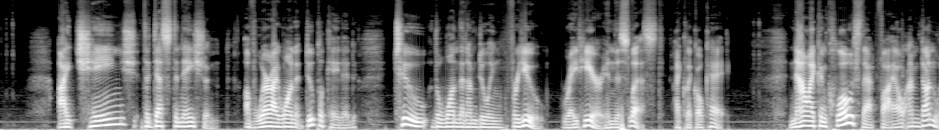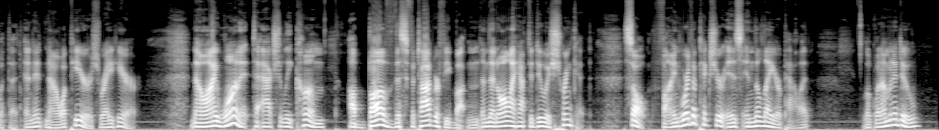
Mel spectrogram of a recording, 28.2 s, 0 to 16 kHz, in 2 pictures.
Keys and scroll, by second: 12.9 super+w.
